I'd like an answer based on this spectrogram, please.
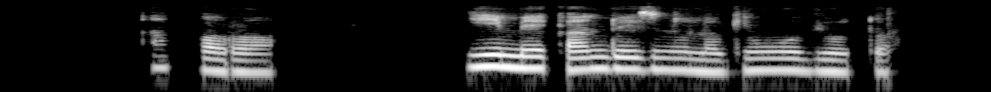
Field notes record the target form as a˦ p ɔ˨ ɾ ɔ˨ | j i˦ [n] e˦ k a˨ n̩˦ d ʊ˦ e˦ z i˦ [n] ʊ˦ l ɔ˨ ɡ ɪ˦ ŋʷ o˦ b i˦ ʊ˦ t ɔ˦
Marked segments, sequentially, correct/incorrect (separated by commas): incorrect, correct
